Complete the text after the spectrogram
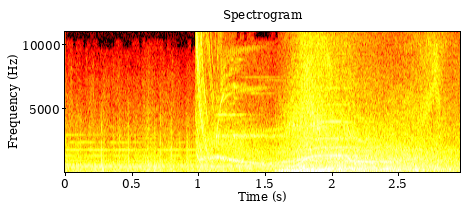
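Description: A loud magical whoosh swirls up suddenly.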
